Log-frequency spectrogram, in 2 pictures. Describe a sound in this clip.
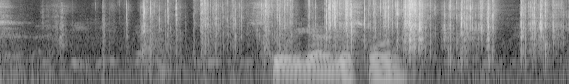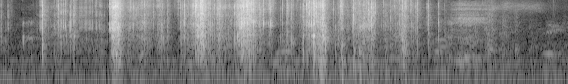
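Foil wrapping crinkles and tears as a pack is ripped open.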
